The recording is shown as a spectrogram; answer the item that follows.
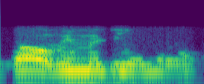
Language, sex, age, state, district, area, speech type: Sindhi, male, 18-30, Maharashtra, Thane, urban, conversation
